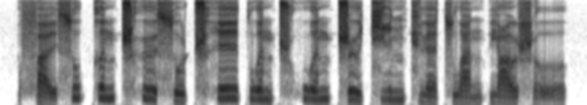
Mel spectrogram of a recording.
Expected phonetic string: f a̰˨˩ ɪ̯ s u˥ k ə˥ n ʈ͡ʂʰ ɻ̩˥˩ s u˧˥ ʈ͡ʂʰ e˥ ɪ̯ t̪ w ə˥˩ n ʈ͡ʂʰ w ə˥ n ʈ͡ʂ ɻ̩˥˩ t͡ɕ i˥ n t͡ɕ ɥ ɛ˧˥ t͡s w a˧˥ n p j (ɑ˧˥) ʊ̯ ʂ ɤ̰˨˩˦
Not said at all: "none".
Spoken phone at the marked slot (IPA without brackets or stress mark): ɑ˧˥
